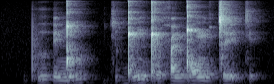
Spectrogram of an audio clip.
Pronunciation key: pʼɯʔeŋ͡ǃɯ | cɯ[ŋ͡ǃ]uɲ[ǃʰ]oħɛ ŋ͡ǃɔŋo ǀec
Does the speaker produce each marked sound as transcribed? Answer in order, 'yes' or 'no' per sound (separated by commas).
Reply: no, no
